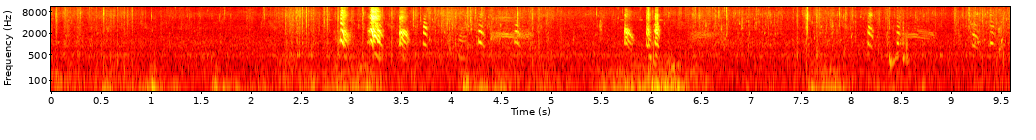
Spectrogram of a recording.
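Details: Group of western jackdaws bathing together at a garden bird bath, Recke, Germany, 5 May 2021, recorded by a live bird bath cam; clipped, abrupt calls in irregular clusters, some overlapping, mixed with splashing water and rustling.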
